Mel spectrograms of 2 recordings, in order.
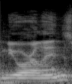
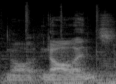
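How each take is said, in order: First: It is said with a general, non-local pronunciation. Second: It is said with a local New Orleans pronunciation. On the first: "like New Orleans" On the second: "pronounced like a like a local"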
